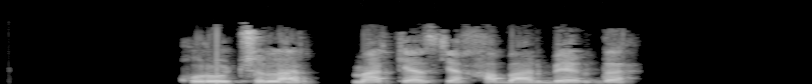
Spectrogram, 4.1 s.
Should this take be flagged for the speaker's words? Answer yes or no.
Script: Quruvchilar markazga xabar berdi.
no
